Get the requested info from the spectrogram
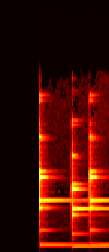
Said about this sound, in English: Meanwhile, a wolf came out of the forest. He saw the three children through the window and came up with a very bad idea. He went up to the door and rang the bell.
